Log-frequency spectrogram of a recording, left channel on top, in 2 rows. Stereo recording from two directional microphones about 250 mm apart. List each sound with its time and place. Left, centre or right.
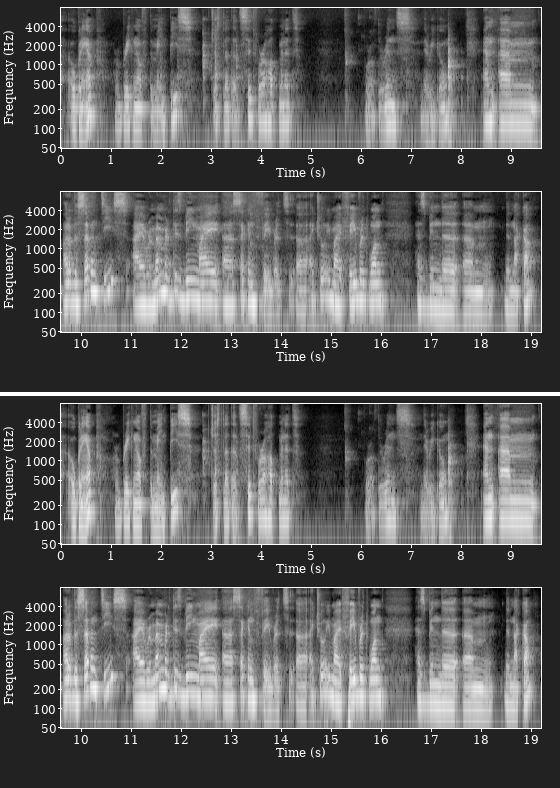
0.1 s speech: right
6.1 s speech: right
7.3 s speech: right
